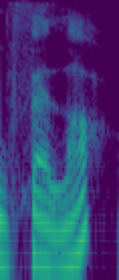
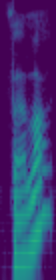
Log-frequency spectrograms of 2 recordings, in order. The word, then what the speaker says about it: Fela: So I will play for you Fela. That's how we pronounce it. Is it Fela? Yeah, Fela Kuti.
